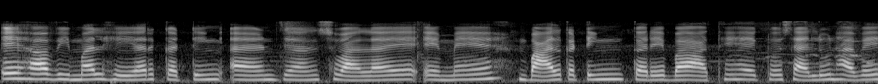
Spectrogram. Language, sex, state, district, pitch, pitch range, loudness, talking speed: Chhattisgarhi, female, Chhattisgarh, Raigarh, 220 Hz, 210-230 Hz, -18 LUFS, 115 wpm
